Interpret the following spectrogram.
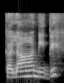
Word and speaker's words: कलानिधिः: Whenever there is Ka or Kha, and then we have the Visarga before that, then Kalanidih Kavya Kala. So the pronunciation is different. We do not chant the complete Visarga here.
